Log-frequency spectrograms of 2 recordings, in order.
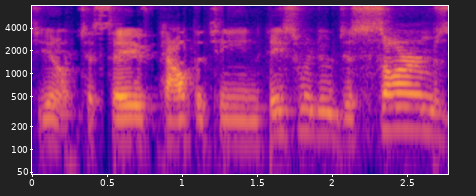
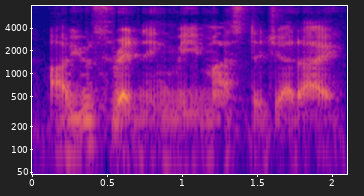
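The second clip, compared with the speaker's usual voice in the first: much lower, soft sinister emperor voice; menacing Palpatine; 14 semitones lower, 12 dB quieter than usual. Retold or imitated. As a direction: drop way down and menace the Jedi. Retold Palpatine confronting Mace Windu.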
